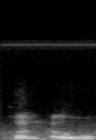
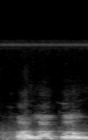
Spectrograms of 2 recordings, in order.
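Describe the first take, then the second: First: The L sound has no vowel after it. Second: The L sound is followed by a short vowel. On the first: It names the form given to each thing. The speaker calls it right. "لام جو ہے اس پر جزم ہے" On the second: It means that which he created. The speaker calls it wrong. "خلقہ نہیں"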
